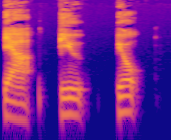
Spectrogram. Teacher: you make the tongue position of the [i] vowel while you make the [b] consonant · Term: Yōon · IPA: [bʲ]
